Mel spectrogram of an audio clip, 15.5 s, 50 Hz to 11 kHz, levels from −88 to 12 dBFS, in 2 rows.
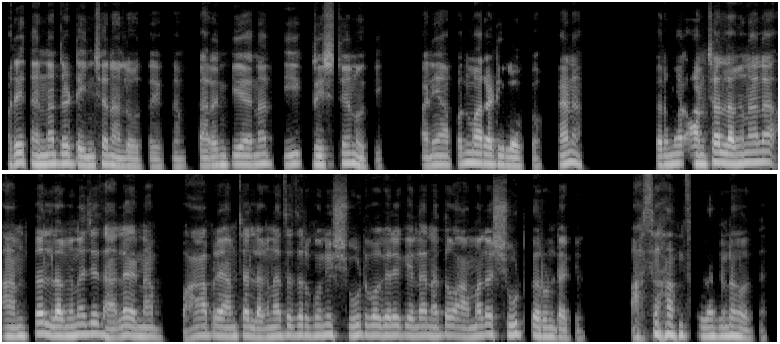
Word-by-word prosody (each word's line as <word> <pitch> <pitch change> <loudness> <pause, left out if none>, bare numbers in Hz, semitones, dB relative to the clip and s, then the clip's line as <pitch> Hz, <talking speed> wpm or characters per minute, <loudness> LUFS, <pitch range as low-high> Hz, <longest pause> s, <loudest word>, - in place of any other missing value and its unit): अरे, 145 +4 +3
त्यांना 130 0 +4
तर 140 - +4
टेन्शन 120 +2 +1
आलं 110 -3 0
होतं 100 -1 -6
एकदम 100 0 -8 0.2
कारण, 120 +2 0
की 130 +1 -1
आहे 130 -1 +1
ना, 135 +2 0
ती 135 0 -3
ख्रिश्चन 135 +2 0
होती 105 -4 -4 0.4
आणि 110 +3 -1
आपण 130 +2 -2
मराठी 135 -4 +3
लोकं, 105 -2 -2 0.2
आहे 135 +2 +3
ना. 155 -1 0 0.8
तर 120 0 +2
मग 140 0 0
आमच्या 135 +3 +5
लग्नाला, 150 +3 +4
आमचं 135 +5 +2
लग्न 135 +2 +4
जे 165 +1 +1
झालंय 135 -1 0
ना 130 0 0 0.3
बापरे, 135 +3 -2
आमच्या 130 +1 0
लग्नाचा 130 +3 -1
जर 140 0 -1
कोणी 140 +2 0
शूट 145 +1 -2
वगैरे 145 0 0
केला 140 0 -2
ना, 130 -1 -1
तर 140 -1 -1
आम्हाला 135 +5 -1
शूट 150 +1 -1
करून 130 -3 +1
टाकेल 105 -3 -6 0.6
असं 110 +10 -1
आमचं 145 -2 -2
लग्न 130 +1 +1
होतं. 110 -6 -1
135 Hz, 180 wpm, -22 LUFS, 125-140 Hz, 0.8 s, आमच्या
